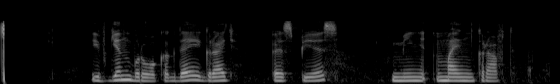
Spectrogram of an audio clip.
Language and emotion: Russian, neutral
